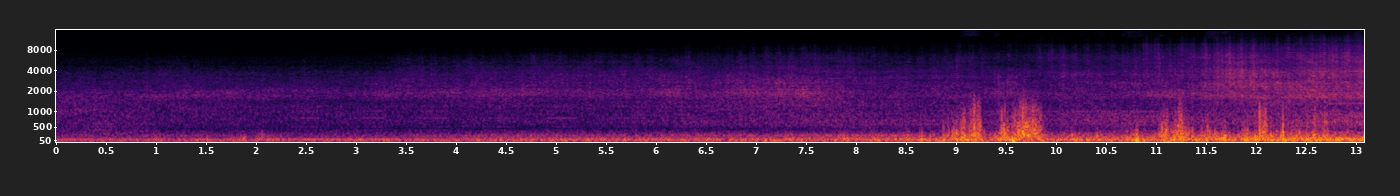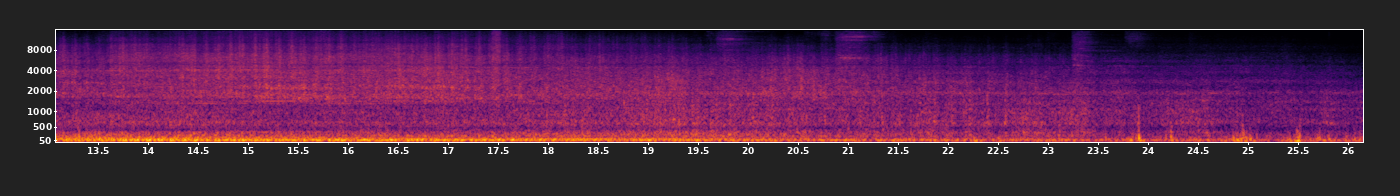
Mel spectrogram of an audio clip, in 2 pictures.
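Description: Diesel-hauled train passing: the low engine rumble builds over the first half, with a few heavy knocks about nine to twelve seconds in. Wheel-on-rail noise is loudest in the middle, then eases off, with a couple of clicks near the end.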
